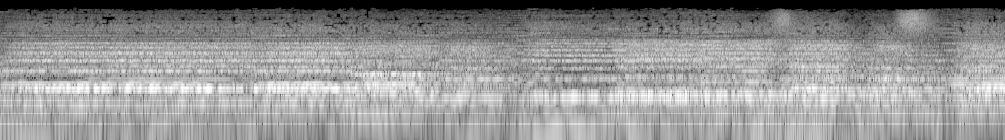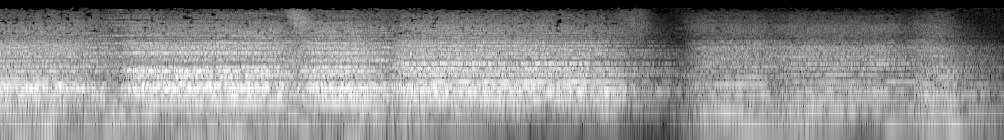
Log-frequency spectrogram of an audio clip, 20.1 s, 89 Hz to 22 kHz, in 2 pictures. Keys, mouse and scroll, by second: 0.1 click, 1.0 click, 3.0 click, 4.5 click, 5.3 click, 6.0 click, 7.2 click, 8.0 click, 8.5 click, 9.5 0, 10.2 click, 11.1 click, 12.4 click, 13.8 click, 15.3 click, 16.3 click, 18.0 click.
